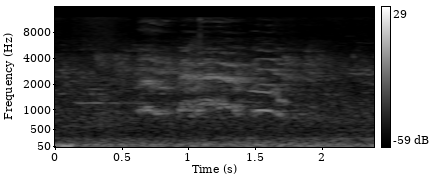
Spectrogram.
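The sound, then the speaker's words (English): Birds calling as they wake in the early morning at the end of winter, one drawn-out crowing call rising over a low outdoor rumble, with no talking. “That's the sound of the birds waking up in the morning.”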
